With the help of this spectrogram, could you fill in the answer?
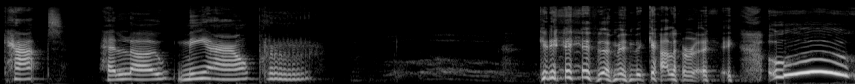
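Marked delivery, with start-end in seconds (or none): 1.8-3.1 a playful meow and a rolled purr; mock cat meow and purr. Host doing cat noises for the gallery, playful meow and purr. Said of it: "they're oohing at me, purring". 7.7-8.5 high, loud ooh; a drawn-out high ooh; ooh from the gallery. Real, not acted. Gallery crew oohing at the host's purr, high and loud. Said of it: "they're oohing at me".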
